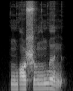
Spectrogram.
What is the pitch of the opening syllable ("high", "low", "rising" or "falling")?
high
